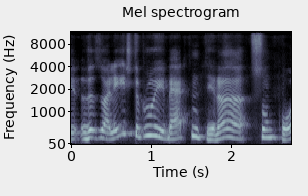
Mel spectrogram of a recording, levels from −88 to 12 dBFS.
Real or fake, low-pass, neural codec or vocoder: fake; 10.8 kHz; codec, 24 kHz, 1.2 kbps, DualCodec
